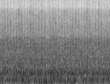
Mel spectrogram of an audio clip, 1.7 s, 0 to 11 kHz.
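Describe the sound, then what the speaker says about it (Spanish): A Ford 6610 tractor engine runs steadily while the tractor drives in a high gear, a loud, low diesel rumble with constant knocking texture and no talk. "y miren cómo se desplaza el tractor"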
